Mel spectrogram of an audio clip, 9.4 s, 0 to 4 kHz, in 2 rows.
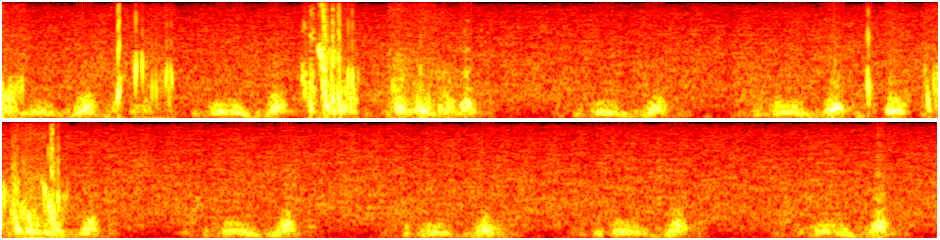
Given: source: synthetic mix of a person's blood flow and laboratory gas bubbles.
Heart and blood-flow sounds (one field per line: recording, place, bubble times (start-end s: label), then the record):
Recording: Doppler ultrasound of blood flow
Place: precordium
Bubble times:
0.00-0.11 s: bubbles
0.53-0.86 s: bubbles
1.49-1.79 s: bubbles
1.92-2.29 s: bubbles
4.31-4.37 s: bubbles
4.40-4.55 s: bubbles
4.60-5.00 s: bubbles
From the record:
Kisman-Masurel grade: 223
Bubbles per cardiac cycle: several, 3 to 8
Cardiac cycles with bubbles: 10 to 50%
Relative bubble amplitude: loud (0.450 to 0.775)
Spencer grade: 2 (many but less than half of the cardiac periods contain bubble signals, singularly or in groups)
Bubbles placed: only in the low amplitude regions of the cardiac cycle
